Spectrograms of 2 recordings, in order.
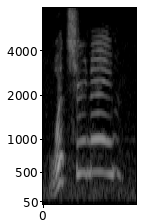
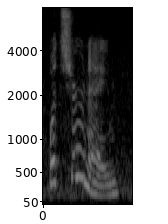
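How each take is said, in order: First: Very high imitation of a puzzled child; small kid asking, pitched way up; confused three-year-old. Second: Said in the usual way. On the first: Confused three-year-old asking the woman back, high child voice. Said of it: "he looks confused". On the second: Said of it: "And she says".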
